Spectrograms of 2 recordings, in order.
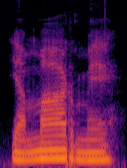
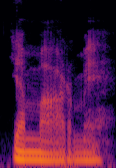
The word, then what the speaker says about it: llamarme: Let's go through the syllables. We have ya, mar, me. Llamarme would be to call me.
